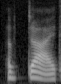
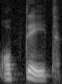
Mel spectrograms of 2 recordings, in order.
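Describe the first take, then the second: First: The second syllable has an 'eye' vowel. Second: The second syllable has an 'ay' vowel. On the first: "호주 발음이 심하신 분들은 에 발음을 아로 합니다" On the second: "우리가 읽을 때 업데이트라"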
